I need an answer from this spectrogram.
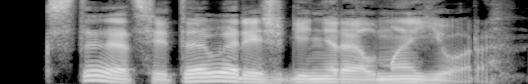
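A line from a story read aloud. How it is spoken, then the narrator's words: Snide tone. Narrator (Russian): ехидным тоном произнес он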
